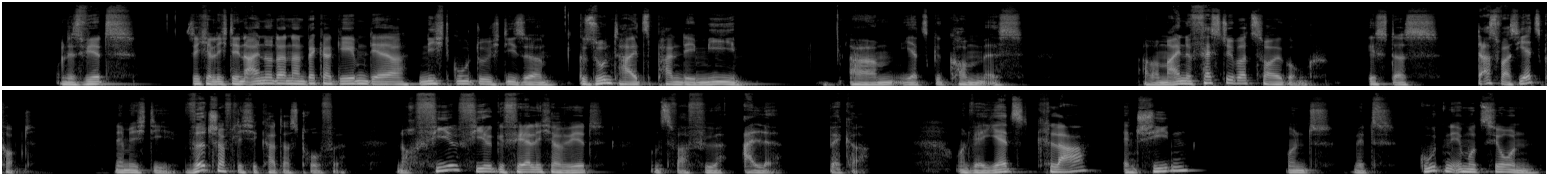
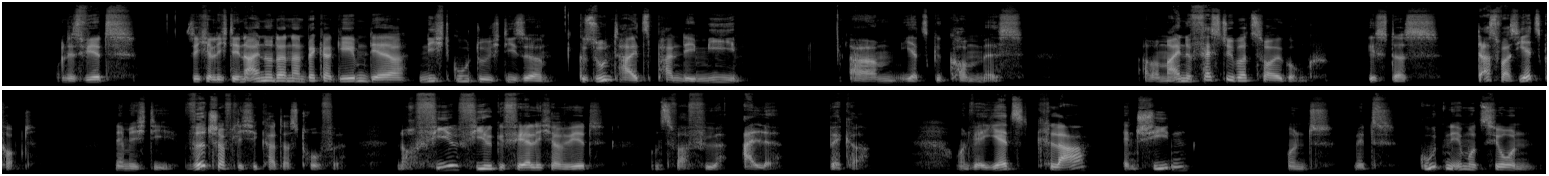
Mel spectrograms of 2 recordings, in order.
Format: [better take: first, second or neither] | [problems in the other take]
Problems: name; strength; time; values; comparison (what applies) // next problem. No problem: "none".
first | thin; very; fading below 250 Hz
